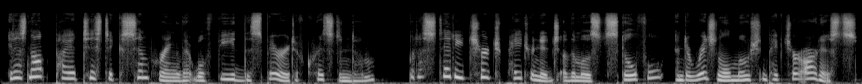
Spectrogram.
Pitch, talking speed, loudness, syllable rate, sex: 225 Hz, 180 wpm, -21 LUFS, 5.6 syllables/s, female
